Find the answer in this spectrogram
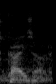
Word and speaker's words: Caesar: have called him Julius Kaiser yes the C is pronounced as a k and so we get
